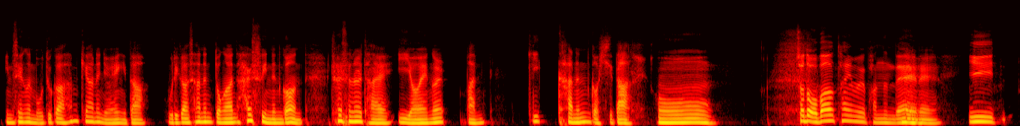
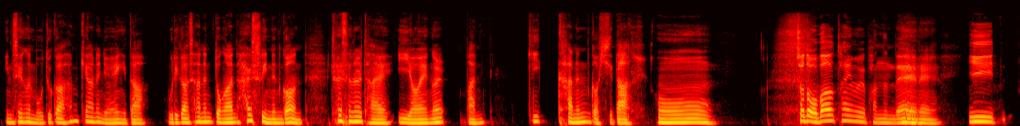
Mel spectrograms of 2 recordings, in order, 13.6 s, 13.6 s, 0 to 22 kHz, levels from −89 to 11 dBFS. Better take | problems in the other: second | muffled; very; fading above 2 kHz

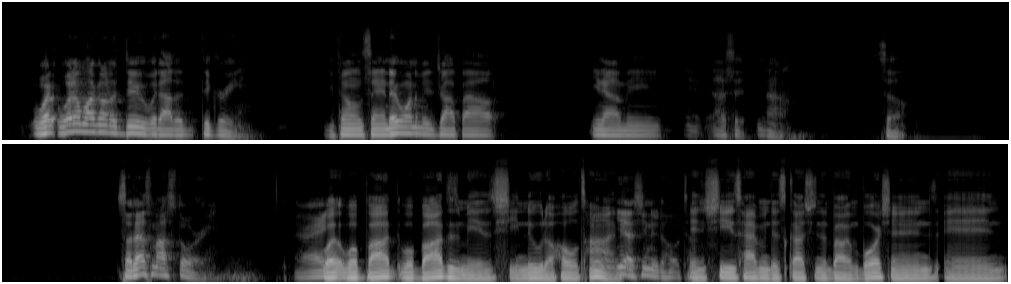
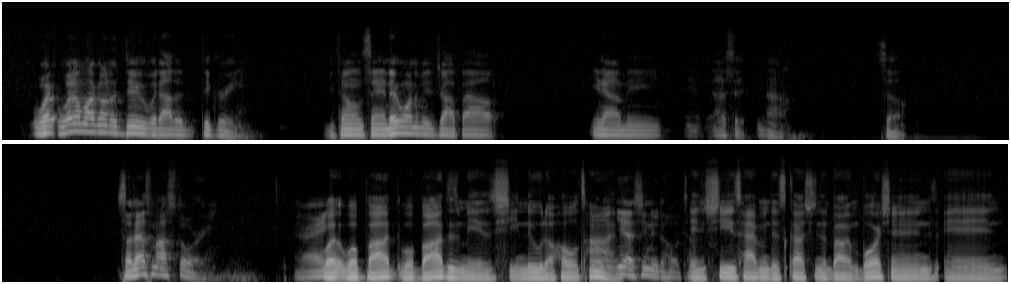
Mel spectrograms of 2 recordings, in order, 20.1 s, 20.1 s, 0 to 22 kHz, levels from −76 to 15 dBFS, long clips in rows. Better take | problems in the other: first | hiss; faint; throughout; 30 dB below the speech

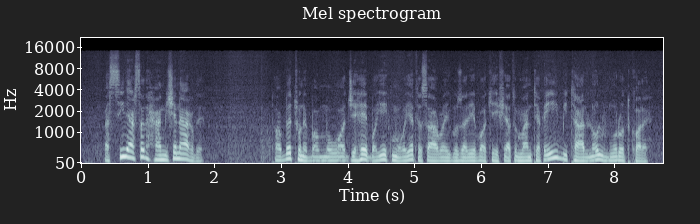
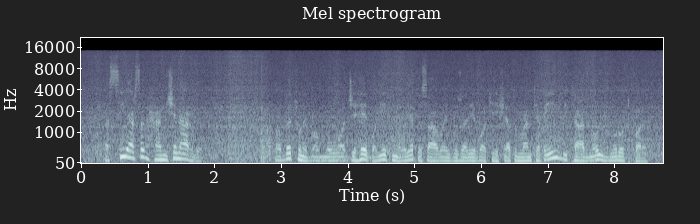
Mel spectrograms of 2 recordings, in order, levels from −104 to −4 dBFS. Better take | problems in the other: first | hiss; loud; throughout; 9 dB below the speech; faint in the first

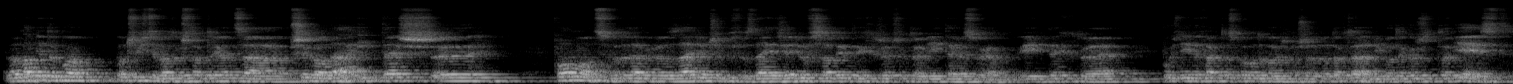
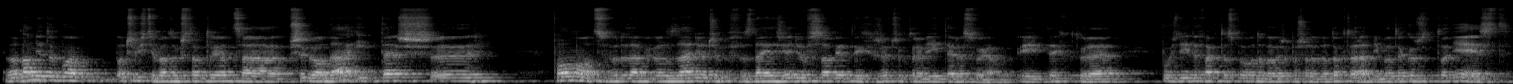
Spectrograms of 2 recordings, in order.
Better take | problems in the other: second | room echo; strong; dies away in 1.1 s; slight in the second // off-mic speech; far; somewhat distant in the second

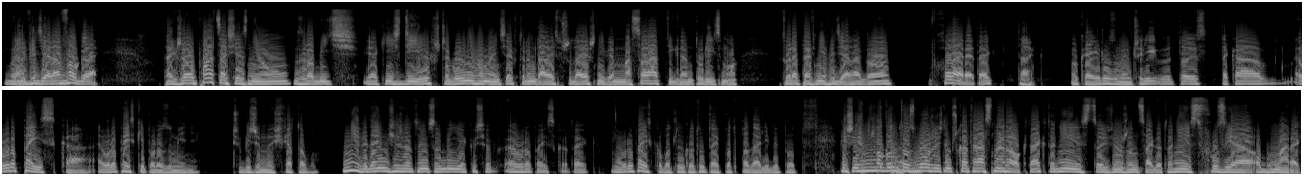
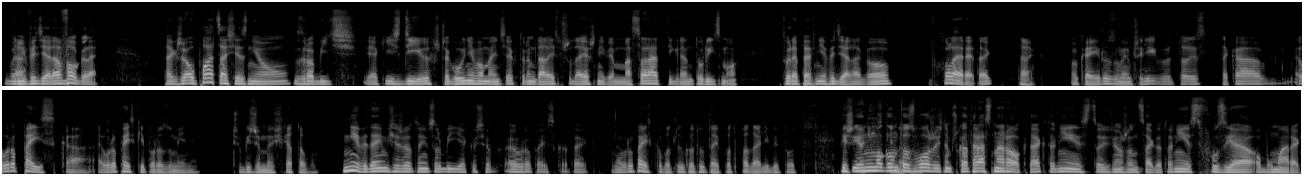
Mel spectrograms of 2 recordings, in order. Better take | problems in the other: second | distortion; heavy; 6 dB below the speech

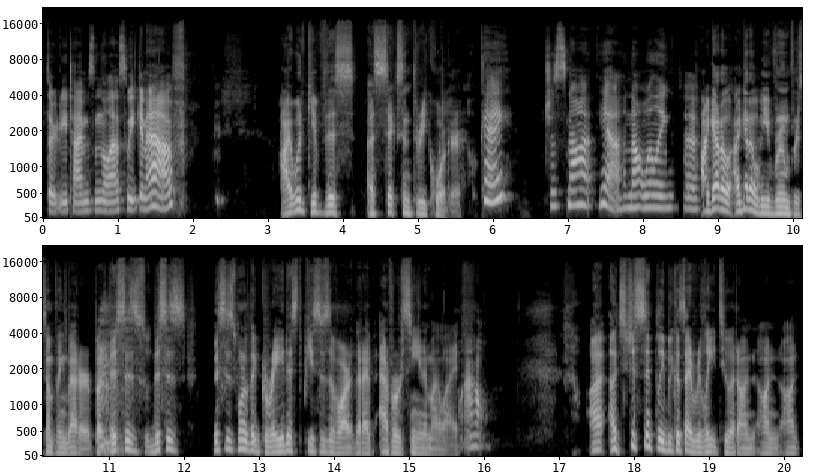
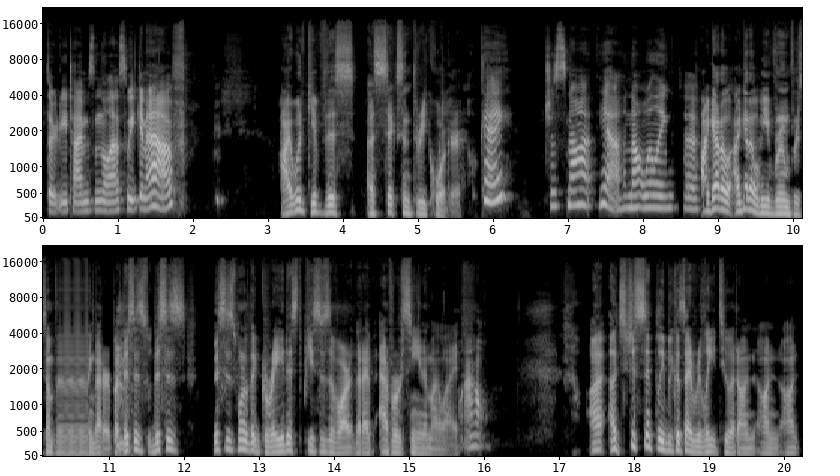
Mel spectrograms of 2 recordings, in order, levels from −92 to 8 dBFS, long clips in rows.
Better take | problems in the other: first | audio freezing; at 10 s

